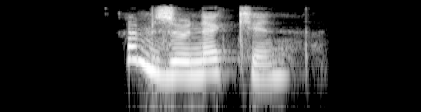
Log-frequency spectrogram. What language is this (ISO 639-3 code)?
kab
